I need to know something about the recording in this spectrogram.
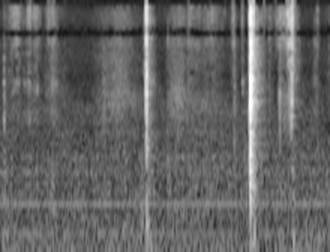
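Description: A card is laid down on a cloth with a soft tap.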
